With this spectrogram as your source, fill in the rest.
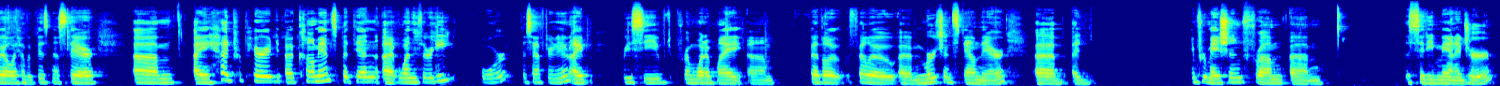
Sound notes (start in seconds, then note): none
